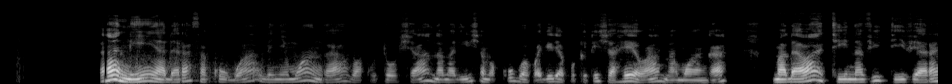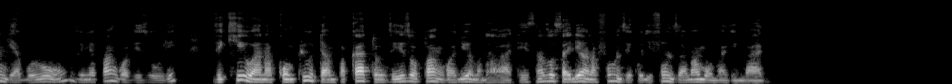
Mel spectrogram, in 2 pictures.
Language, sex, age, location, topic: Swahili, male, 25-35, Dar es Salaam, education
